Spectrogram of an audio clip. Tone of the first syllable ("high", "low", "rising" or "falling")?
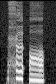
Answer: high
